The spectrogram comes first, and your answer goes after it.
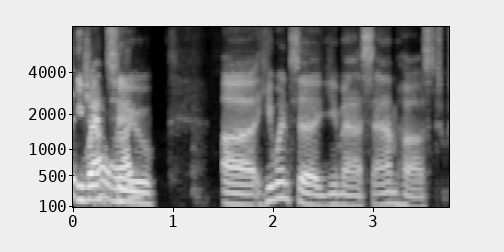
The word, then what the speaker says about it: Jawer: Jeff Yeah, Jower, yeah, he pronounced it he went Jower.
